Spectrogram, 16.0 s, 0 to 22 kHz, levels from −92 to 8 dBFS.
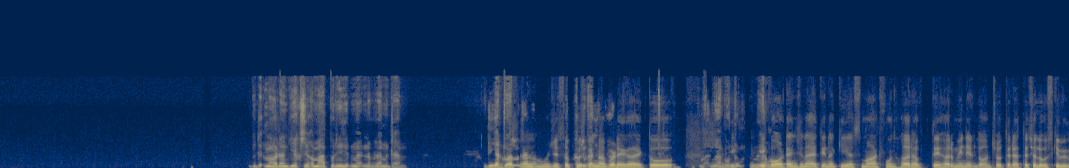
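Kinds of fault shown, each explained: Speech suppressed in double talk: from 7.71 to 10.76 s the speech keeps sinking and breaking up, about two seconds of it affected in all, with the deepest drop a huge one of about 40 dB, and again from 11.07 to 11.68 s, around 0.4 s hit and dropping by about 25 dB. That's likely an echo canceller getting confused while both ends talk at once and pulling everything down, the wanted talker included.
Echo leak: inside that first suppressed stretch, a delayed copy of the speech sneaks through, trailing the original by 203 ms. The first scrap, 8.68 to 8.82 s, is surprisingly strong at about 5 dB below the speech, and a fainter one at 9.03 to 9.08 s sits about 20 dB down. Likely the far end's echo canceller letting some loudspeaker pickup slip back into the call during the double talk.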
